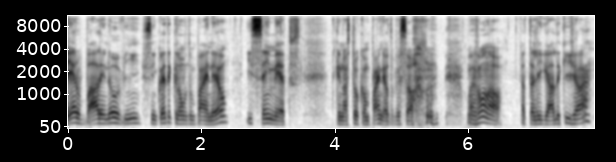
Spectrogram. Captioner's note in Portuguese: risadas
